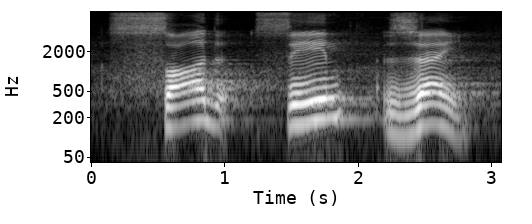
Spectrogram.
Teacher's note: Sama-sama ada safirnya, yang membedakan nanti zai ini dia ditahan nafasnya, sedangkan sad dan sin dia lepas nafas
